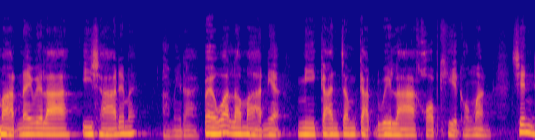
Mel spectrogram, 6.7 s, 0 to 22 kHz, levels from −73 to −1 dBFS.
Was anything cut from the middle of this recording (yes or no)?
yes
